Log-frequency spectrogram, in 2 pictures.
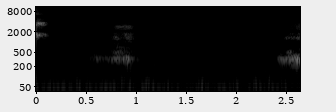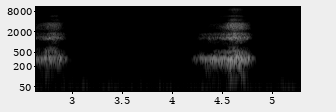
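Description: Yogic pranayama breathing: a few slow, breathy exhalations and inhalations separated by quiet pauses. The breaths are soft and airy, and the later ones grow louder and longer.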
